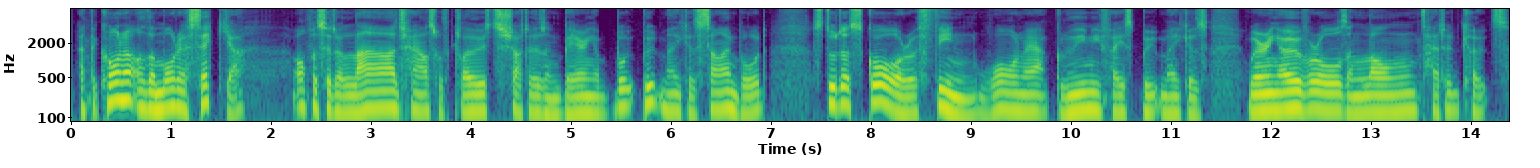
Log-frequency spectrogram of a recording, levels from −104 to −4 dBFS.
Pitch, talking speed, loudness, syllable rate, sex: 130 Hz, 140 wpm, -18 LUFS, 4.6 syllables/s, male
